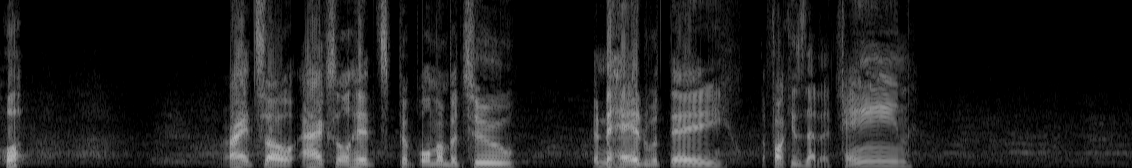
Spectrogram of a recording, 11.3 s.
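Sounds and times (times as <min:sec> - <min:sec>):
speech: 0:00.0 - 0:00.3, 0:02.3 - 0:05.2, 0:05.9 - 0:09.2
wrestling crowd chanting: 0:00.0 - 0:02.6, 0:05.0 - 0:06.2, 0:07.0 - 0:07.8, 0:08.8 - 0:11.3.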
